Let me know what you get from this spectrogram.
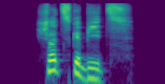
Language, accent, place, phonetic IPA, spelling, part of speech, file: German, Germany, Berlin, [ˈʃʊt͡sɡəˌbiːt͡s], Schutzgebiets, noun, De-Schutzgebiets.ogg
- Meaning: genitive singular of Schutzgebiet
